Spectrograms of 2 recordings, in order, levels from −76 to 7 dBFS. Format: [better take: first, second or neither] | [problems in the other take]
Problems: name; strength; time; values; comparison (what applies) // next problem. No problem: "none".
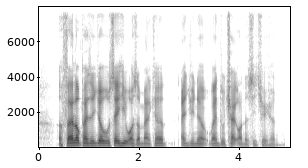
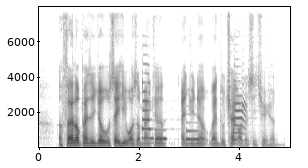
first | background sound (Guitar); 6 dB below the speech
